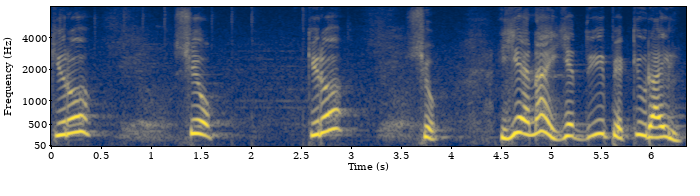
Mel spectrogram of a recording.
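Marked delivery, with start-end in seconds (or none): 0.0-3.9 क्यूरोशियो drawn out slowly, syllable by syllable; slow clear pronunciation. Shown as a demonstration. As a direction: spell it out aloud as क्यू-रो-शि-यो. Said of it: "इसका नाम है क्यूरोशियो". (क्यूरोशियो को धीरे-धीरे, हर अक्षर अलग)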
